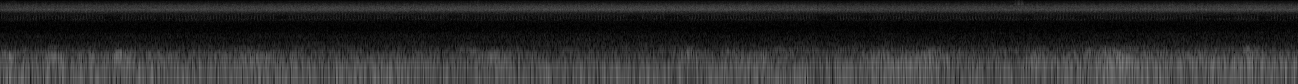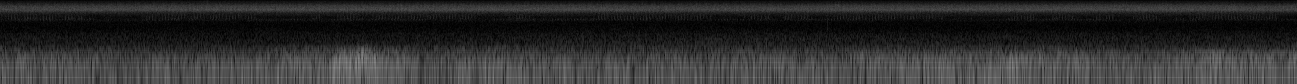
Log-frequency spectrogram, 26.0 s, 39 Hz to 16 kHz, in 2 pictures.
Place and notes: route col du Chat, Bourdeau, France - Tutti insectes
Dans la première épingle de la route du col du Chat à Bourdeau, insectes dans le talus et les arbres au crépuscule, avion, quelques véhicules. Enregistreur Tascam DAP1 DAT, extrait d'un CDR gravé en 2006.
